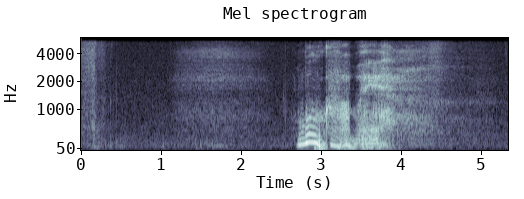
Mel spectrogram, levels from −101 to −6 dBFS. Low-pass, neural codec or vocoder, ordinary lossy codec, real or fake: 5.4 kHz; vocoder, 22.05 kHz, 80 mel bands, WaveNeXt; none; fake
